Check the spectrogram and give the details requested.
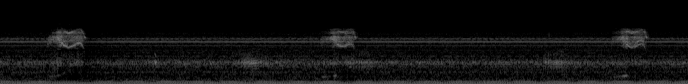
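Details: Nesting great horned owls near Savannah, Georgia, on a February 2022 night during a prey handover at 1:38 AM; three brief, hoarse, hissing screeches spaced roughly every three seconds, with soft lower murmurs between and constant background hum.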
